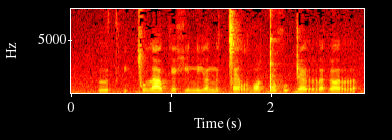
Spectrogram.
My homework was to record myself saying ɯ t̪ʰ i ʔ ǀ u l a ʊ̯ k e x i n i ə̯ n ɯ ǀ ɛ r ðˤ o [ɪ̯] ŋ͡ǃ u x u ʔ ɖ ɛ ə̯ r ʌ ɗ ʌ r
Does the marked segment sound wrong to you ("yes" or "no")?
no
